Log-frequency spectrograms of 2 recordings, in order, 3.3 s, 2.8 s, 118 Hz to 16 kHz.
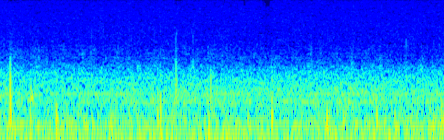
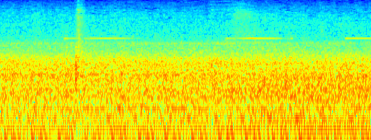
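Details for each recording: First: International 9400 truck with a ZF AS-Tronic gearbox, rebuilt 600 km earlier, runs but won't drive and shows SID58 fault: sharp irregular clicks of the gearbox shift air valves over a low steady diesel idle. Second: International 9400 with a ZF AS-Tronic gearbox, previously not driving, now with clutch releasing and input shaft at zero: steady high half-second reversing beeps over a loud diesel idle; reverse engages and the truck tries to move.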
